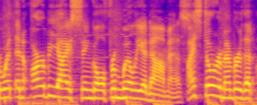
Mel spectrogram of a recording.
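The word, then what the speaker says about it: Adames: And finally, the Giants deliver with an RBI single from Willie Adam. I still remember that I got grilled for calling him Willie Adams in my first ever video.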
